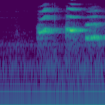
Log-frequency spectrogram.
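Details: Parrot giving two harsh, nasal, drawn-out calls with strong overtones, the second falling in pitch at its end.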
